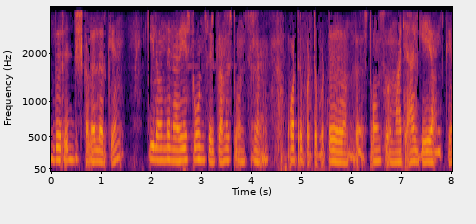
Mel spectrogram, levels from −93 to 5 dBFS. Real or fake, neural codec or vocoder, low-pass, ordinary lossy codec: real; none; 3.6 kHz; AAC, 16 kbps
